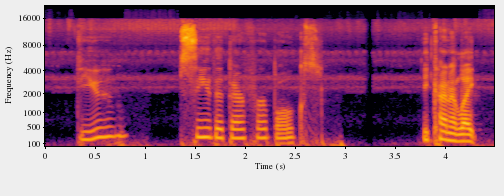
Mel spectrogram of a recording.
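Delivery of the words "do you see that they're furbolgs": high, hushed, confidential half-whisper. Leaning over to another character to ask a secret question: half-whispering. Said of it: "covers up his mouth a little bit and he's kinda whispering to him".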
